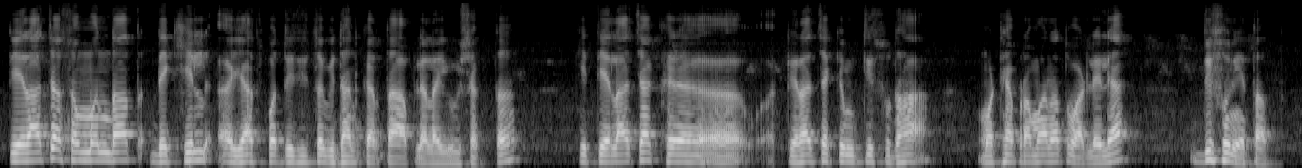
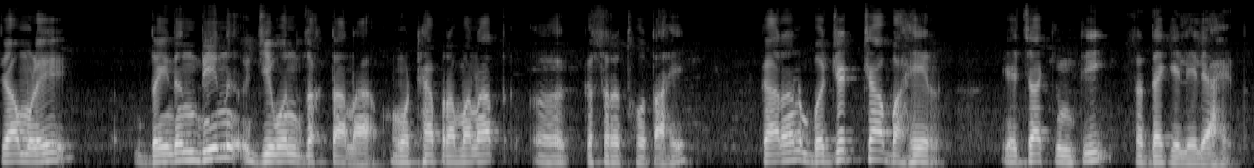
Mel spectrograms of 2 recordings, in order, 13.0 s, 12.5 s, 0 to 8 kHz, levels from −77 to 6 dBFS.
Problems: none marked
